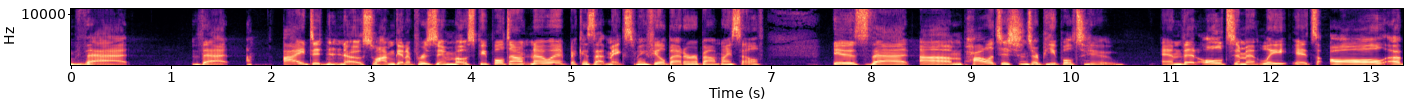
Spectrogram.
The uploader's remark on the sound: recorded live at APTA TRANSform Conference and EXPO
